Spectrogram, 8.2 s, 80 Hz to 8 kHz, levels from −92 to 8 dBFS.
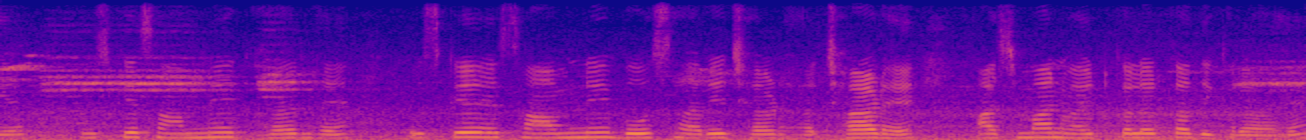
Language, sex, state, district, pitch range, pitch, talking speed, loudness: Hindi, female, Uttar Pradesh, Ghazipur, 225-255 Hz, 235 Hz, 140 wpm, -30 LUFS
